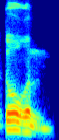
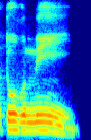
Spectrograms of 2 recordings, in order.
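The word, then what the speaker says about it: تغن: Ketika berhenti fama tughn. Bukan fama tughni. Ya, bukan fama tughni, tapi tughn.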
